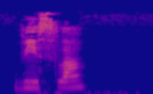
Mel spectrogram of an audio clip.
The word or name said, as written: Vistula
